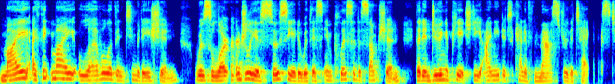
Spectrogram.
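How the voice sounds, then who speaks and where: In a quiet background, a woman with an American accent speaks in a dark, mellow tone. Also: medium pitch for a woman, ordinary pitch variation, moderate pace. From US Midwest, Chicago area. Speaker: doctoral student in biblical studies. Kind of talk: interview.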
